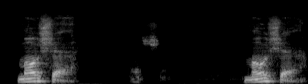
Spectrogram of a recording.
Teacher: what that does is that lengthens that act sound Moshe Moshe there's a definite air sound at the end of this word Moshe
